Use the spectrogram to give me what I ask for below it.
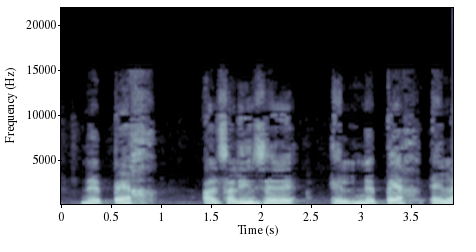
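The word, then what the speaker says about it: נפש: porque es la palabra nepesh con sh al final. Neph. En el hebreo se pronuncia eh la sh con j. Entonces, la pronunciación hebrea es nepej.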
